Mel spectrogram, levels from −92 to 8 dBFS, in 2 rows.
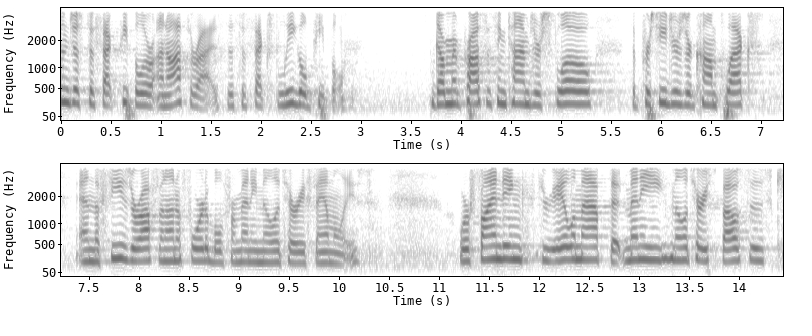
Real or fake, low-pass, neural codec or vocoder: real; 3.6 kHz; none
